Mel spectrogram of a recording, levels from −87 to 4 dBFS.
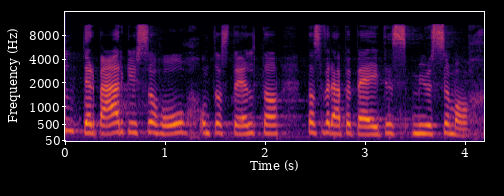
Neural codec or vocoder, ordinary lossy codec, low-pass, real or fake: none; none; 10.8 kHz; real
